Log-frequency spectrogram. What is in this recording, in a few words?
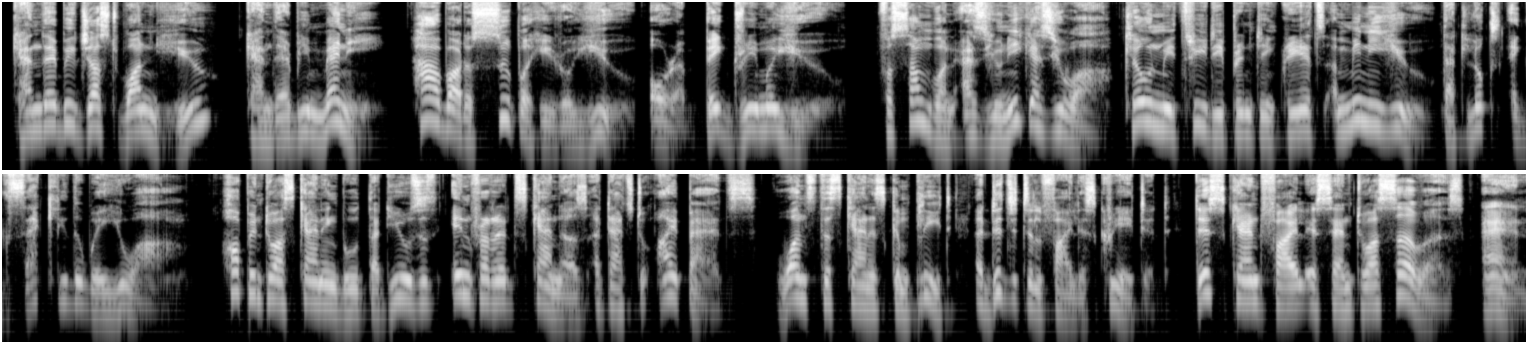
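Hindi, English accent; GoLocalise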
